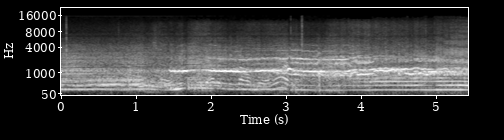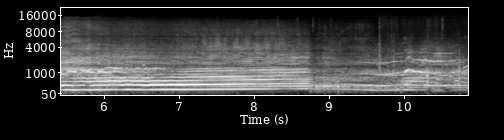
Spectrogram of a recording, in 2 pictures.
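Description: Peugeot hillclimb race car's engine at full throttle up a mountain road, its pitch climbing slowly for several seconds and then dropping sharply near the end as the driver lifts or shifts. The tyres squeal through the corners in the first few seconds.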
